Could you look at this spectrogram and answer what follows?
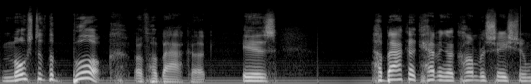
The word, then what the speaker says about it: Habakkuk: But there's this one guy named Habakkuk, and it's not pronounced tobacco. It's Habakkuk. And I can't imagine, though, having a little baby say, oh, let's name him Habakkuk.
